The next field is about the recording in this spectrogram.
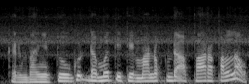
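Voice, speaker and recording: A man's voice: fairly high pitch, expressive, quick pace, a little hiss or hum. A man playing a self-assured village officer-in-charge in a comedic radio drama, commanding and matter-of-fact. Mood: plotting.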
